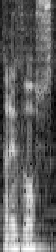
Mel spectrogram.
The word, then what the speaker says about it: превоз: Тя е без превоз, така ли? Да. – Няма превоз, както е правилното ударение.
